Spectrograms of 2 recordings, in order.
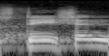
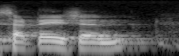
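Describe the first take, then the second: First: It starts with the s-t cluster together. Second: A vowel is inserted between s and t. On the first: The speaker calls it right. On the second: The speaker calls it wrong.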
